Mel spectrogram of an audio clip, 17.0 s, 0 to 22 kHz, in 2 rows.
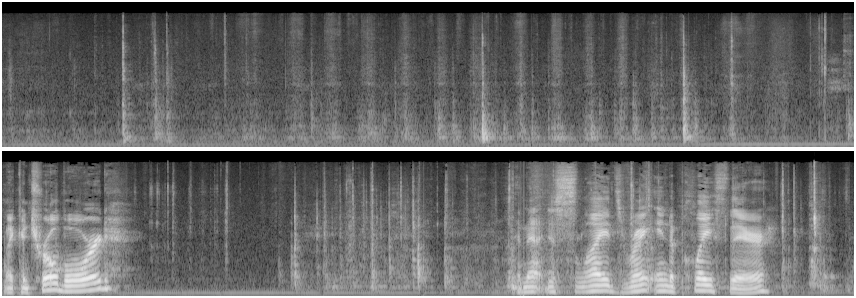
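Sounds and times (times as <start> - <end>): low steady hum: 0.0 - 17.0
small clicks of wire connectors: 8.1 - 8.4, 9.8 - 13.6.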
